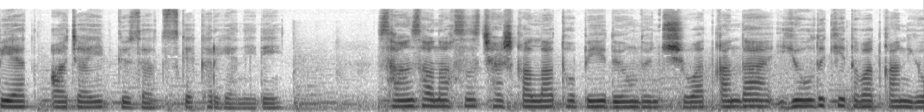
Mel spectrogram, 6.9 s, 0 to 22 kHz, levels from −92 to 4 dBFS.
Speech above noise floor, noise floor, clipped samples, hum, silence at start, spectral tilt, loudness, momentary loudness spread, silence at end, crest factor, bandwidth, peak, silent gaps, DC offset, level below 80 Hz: 20 dB; -40 dBFS; under 0.1%; none; 0 s; -3.5 dB/octave; -20 LUFS; 13 LU; 0 s; 20 dB; 16 kHz; 0 dBFS; none; under 0.1%; -56 dBFS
